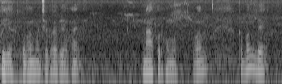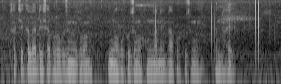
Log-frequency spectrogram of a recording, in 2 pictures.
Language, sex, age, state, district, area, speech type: Bodo, male, 30-45, Assam, Udalguri, urban, spontaneous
